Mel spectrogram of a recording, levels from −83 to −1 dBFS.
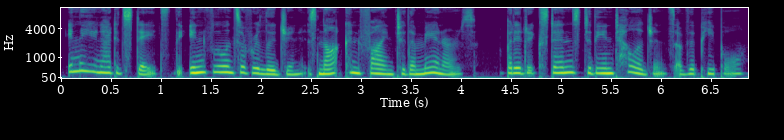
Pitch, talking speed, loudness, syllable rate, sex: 230 Hz, 200 wpm, -17 LUFS, 6.1 syllables/s, female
